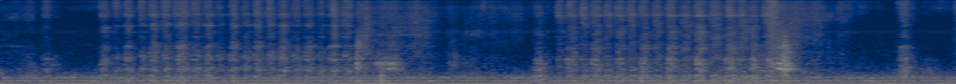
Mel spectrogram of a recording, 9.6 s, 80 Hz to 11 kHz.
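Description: Scouring pad rubbing back and forth over the sealing surface of a Linkert M74B carburettor part to clean it, with light knocks of metal parts about four seconds in and again near eight seconds.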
